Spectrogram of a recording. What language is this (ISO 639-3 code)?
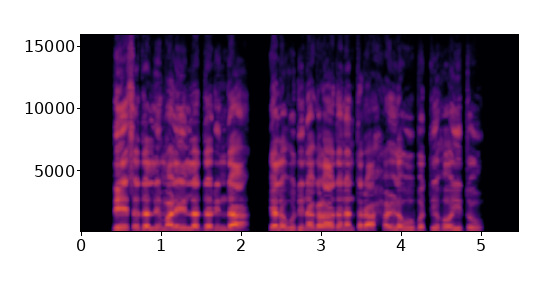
kan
